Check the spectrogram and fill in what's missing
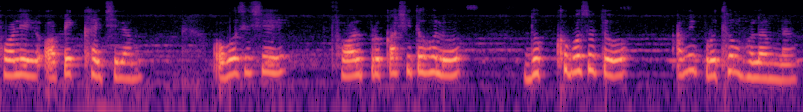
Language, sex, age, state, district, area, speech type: Bengali, female, 18-30, West Bengal, Malda, urban, spontaneous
